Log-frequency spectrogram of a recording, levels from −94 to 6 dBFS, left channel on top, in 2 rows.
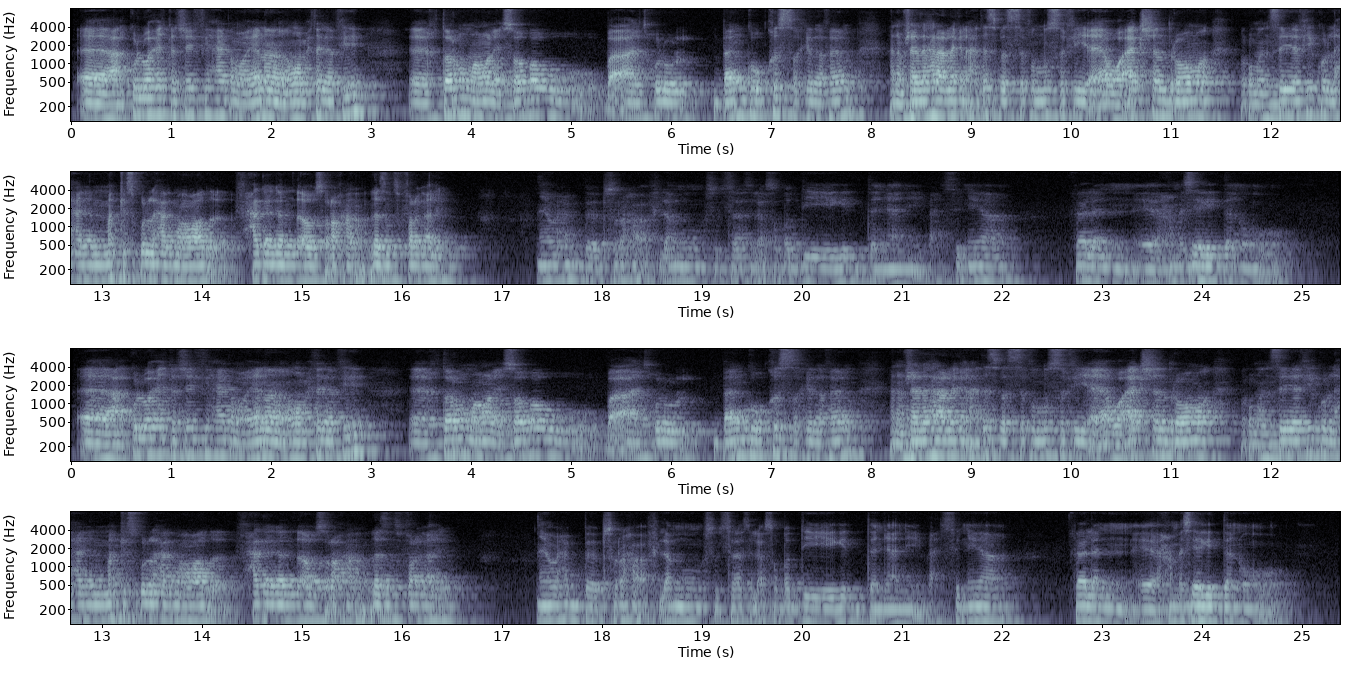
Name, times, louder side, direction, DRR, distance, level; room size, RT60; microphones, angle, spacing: voice 1, 0.1-2.9 3.4-6.2 6.4-16.4, left 2 dB, 35° left, 3 dB, 0.4 m, -24 dB
voice 2, 17.3-22.0 22.7-24.8, right 3 dB, 60° right, 7 dB, 0.4 m, -30 dB
4.2 x 2.3 x 3.1 m, 0.81 s
head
